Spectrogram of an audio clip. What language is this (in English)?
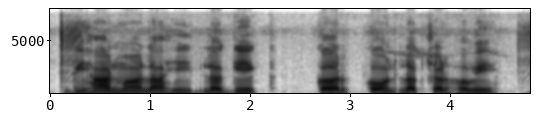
Chhattisgarhi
